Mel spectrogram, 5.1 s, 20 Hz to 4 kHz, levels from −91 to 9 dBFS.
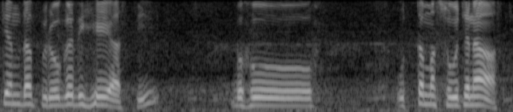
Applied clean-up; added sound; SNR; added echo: none; none; none; none.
